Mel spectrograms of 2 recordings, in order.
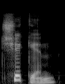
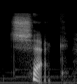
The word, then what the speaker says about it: chicken: Can I have the chicken, please? Very good. Again, can I have the chicken, please? Listen to the pronunciation. Can I have the chicken? Not check. Chicken. 2 parts.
